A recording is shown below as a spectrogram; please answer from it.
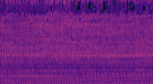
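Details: Garage unit heater running hot: steady buzzing hum with faint rattly edge; vibration noise from the side panel area, the hot bottom plate beneath the burners part of it; cause not confirmed.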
